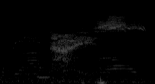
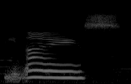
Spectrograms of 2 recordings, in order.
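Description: First: Unvoiced hushed whisper of be nice. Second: Said in the usual way. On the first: Real, not acted. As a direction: breathe be nice without voice. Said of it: "Be nice. (said plainly first)". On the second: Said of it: "Be nice. (whispered repeat)".

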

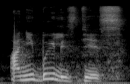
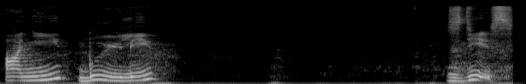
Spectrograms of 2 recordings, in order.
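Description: First: Said in the usual way. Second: Они были здесь said slowly, word by word; slow model answer. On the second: Shown as a demonstration. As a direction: lay the sentence out slowly. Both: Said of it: "What's the Russian for".

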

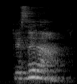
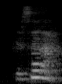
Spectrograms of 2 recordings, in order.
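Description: No difference in how they are said.

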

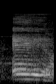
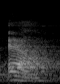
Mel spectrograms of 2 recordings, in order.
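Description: First: "L" stretched as "ay-ul", gliding vowel; long A before L. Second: "L" said as a short "el"; short E before L. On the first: Teacher contrasting two vowels, long "ay-ul" for "L". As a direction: draw out "L" with a long A sound first. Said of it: "Một cái là L". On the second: Teacher contrasting two vowels, short "el" for "L". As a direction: keep the E in "L" short and open. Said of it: "một cái là L". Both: Shown as a demonstration.

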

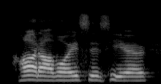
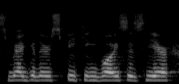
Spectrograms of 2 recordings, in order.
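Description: First: Slow, belly-resonant phrase; hara voice. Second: Said in the usual way. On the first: Shown as a demonstration. Teacher showing where hara voice sits, slow and from the belly. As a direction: drop the sound down into your belly.

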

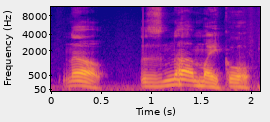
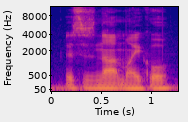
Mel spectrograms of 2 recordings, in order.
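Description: First: Loud, high and drawn out; hammed-up insistence, raised and slow; exasperated retelling. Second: Said in the usual way. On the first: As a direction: loudly set a wrong caller straight. Retells reply to wrong number.

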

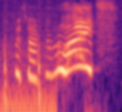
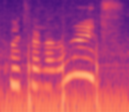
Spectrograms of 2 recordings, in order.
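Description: First: High alarmed shout. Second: Said in the usual way. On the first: Real, not acted. Gamer noticing the lights, "Who turned on the lights?" shouted high. Repeated louder.

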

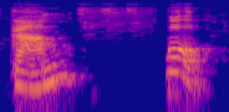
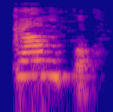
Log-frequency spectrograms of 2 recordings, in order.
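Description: First: "Campo" slowly as cam, pause, po; broken into syllables. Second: Said in the usual way. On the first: Shown as a demonstration. Teacher helping hear each sound, syllable by syllable. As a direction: break "Campo" in two. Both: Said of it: "quiero que las quiebres entre sílabas".

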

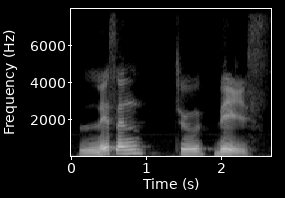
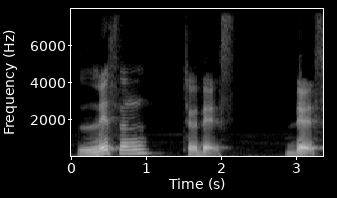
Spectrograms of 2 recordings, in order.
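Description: First: "this" said as "these", tense ee; long I. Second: "this" with a lax short I, in careful chunks. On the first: Teacher contrasting sentences for repetition, long I. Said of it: "giữa cái âm short I và". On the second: Teacher modelling a sentence for repetition, short I. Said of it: "Âm short I ở đây". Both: Shown as a demonstration.

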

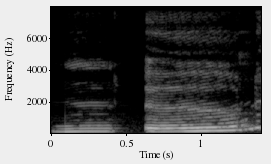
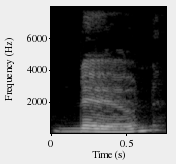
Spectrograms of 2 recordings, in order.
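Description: First: "N-oon" split into "n" then a long "oo"; segmented word. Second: Said in the usual way. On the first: Shown as a demonstration. Teacher splits the word for children to hear, segmented. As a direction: break "N-oon" apart to show the "oo" in it. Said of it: "Listen again". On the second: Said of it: "listen to me try one first".

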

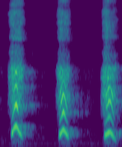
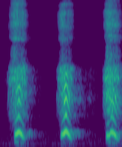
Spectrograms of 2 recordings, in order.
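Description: Both takes have the same delivery.

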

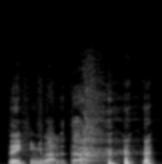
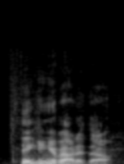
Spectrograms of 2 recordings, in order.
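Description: First: Giggling, with a squeaky rising "though"; laughing. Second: Said in the usual way. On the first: Real, not acted. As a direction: laugh through it, jumping up high at the end. Repeats line laughing, squeaky end.

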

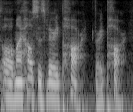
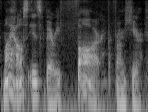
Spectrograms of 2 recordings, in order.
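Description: First: "par" with a puffed P for "far". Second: "far" with a clear F, slow; correct F in far. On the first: Retold or imitated. Teacher imitating Korean learners saying "par" for "far". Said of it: "Another one they often say is". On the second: Shown as a demonstration. Teacher modelling the correct "far" after the wrong take. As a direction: model "far" slowly with a soft F. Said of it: "far is what you're trying to say".

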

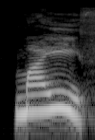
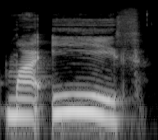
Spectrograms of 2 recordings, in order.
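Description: First: Said in the usual way. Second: Маїс loud and slow, Ї stretched out; teacher's drawn-out маїс, the stressed Ї standing as its own syllable. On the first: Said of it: "але ми чуємо маїс". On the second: Shown as a demonstration. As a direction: split "маїс" in two and hit a long Ї. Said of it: "Наголос у нас на слабку голосну".

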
